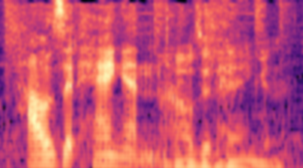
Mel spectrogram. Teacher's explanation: Now, you notice in the spelling that we do have a G at the end, ing, right? Yeah, but usually you don't really pronounce the G in this context because it's very informal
